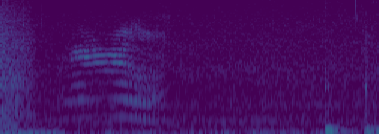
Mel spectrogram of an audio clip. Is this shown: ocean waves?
no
